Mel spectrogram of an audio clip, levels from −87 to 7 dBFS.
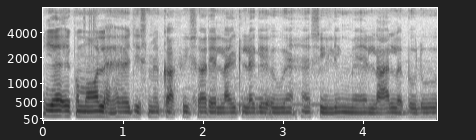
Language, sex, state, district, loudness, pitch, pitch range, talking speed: Hindi, male, Uttar Pradesh, Varanasi, -19 LUFS, 115 Hz, 110-120 Hz, 195 wpm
